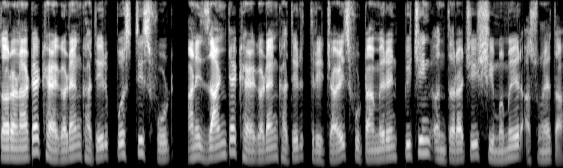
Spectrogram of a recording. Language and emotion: Goan Konkani, neutral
